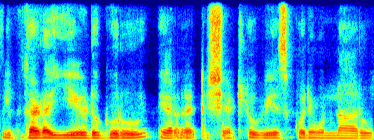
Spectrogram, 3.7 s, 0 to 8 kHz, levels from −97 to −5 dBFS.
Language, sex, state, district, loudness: Telugu, male, Telangana, Hyderabad, -19 LUFS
